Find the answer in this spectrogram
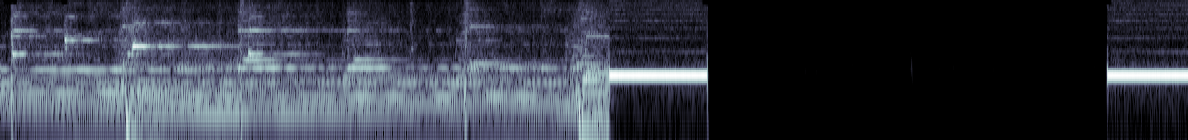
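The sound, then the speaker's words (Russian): A telephone ringing tone during a call transfer, following hold music: a steady beep, several seconds of silence, then a second beep. “Одну секунду, сейчас я соединю с тендерным отделом, с Татьяной.”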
